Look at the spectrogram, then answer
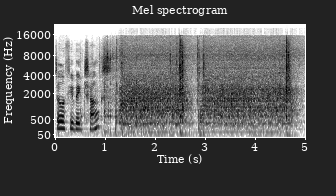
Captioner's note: machine whirs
